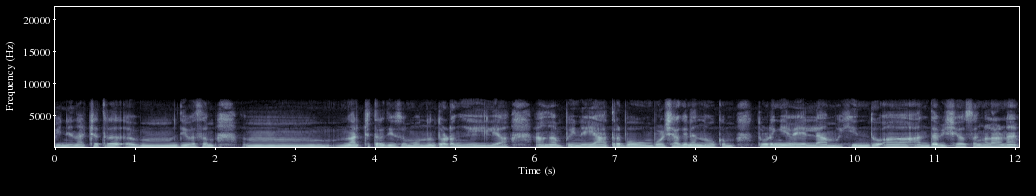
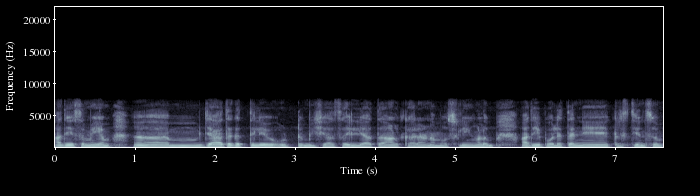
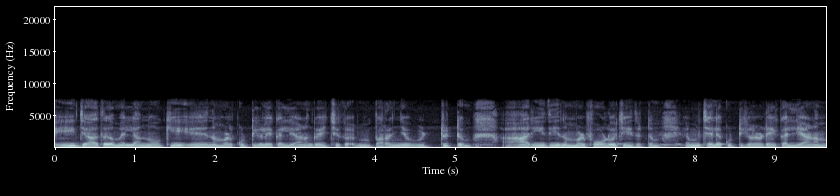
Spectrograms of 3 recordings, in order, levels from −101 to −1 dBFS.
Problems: low volume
